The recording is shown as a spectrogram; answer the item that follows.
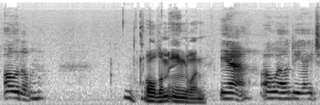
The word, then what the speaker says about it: Oldham: el d h am and you pronounce it odom Oldham England yeah Oh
